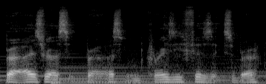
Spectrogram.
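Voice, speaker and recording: A game livestreamer gives casual live commentary, thinking out loud in slangy, repetitive phrases over faint game music. His voice is on the low side, with fairly even intonation and a fairly quick pace.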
